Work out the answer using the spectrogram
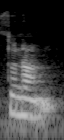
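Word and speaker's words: tsunami: ठीक है, सुनामी एक ऐसा वर्ड है, जापानीज वर्ड है, स्पेलिंग आप देख रहे हो, टी साइलेंट है, TSU सू और NAMI नामी, सुनामी।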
